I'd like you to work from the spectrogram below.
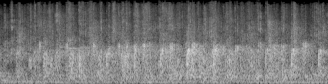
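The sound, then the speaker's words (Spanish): An audience at a round-table on comics at a book fair (Feria del Libro), organized by Librería Crisol, breaks into steady applause to welcome a speaker: a dense wash of many hands clapping at once, loud and sustained for a few seconds with no voices over it. “Nos recibimos con fuertes aplausos, por favor.”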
